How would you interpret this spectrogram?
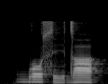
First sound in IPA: ɡ͡b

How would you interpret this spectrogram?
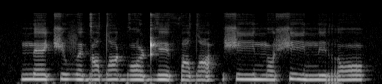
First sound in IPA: n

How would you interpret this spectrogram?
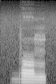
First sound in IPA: b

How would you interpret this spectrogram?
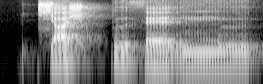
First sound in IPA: t͡ɕ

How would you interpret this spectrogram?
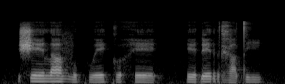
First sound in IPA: ʃ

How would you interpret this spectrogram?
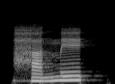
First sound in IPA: h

